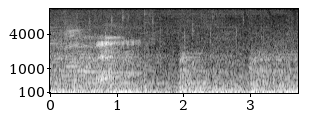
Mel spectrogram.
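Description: Sheep bleat in the Manor Lords video game, a couple of short nasal calls over a dense, steady bed of ambient game noise and low rumble.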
